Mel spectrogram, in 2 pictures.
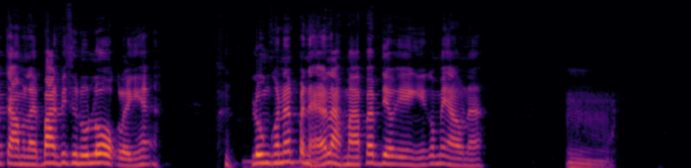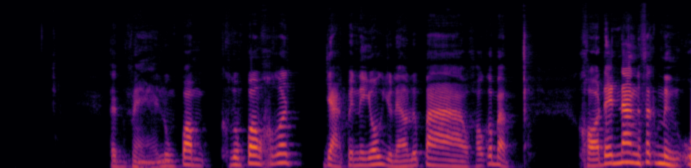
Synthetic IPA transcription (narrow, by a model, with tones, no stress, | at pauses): a˧t͡ɕa˧mʔa˧ɾa˧jbaː˥˩npʰi˦˥sʰa˧nu˦˥loː˥˩k̚lɤː˧jŋi˦˥ɐʔ | lu˧ŋkʰnːa˦˥npa˧na˨˦lɛː˦˥la˨˩maː˧pɛː˥˩p̚di˧əwʔeː˧ŋŋːi˦˥kɔː˥˩ma˥˩jʔa˧wna˦˥ | ʔɯː˧˩ | t̪ɛː˨˩mɛ̰ː˩˦lu˧ŋpɔ˥˩mlu˧ŋpɔ˥˩˨mkʰa˦˥wkɔː˥˩ | jaː˨˩k̚pe˧nːaː˧jo˦˥k̚juː˨˩lɛː˦˥wɾɯː˦˥plaː˨˩wkʰa˦˥wkɔː˥˩bɛː˨˩p̚ | kʰɔː˩˦daː˥˩jna˥˩ŋsa˨˩k̚nɯ˨˩ŋʔ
